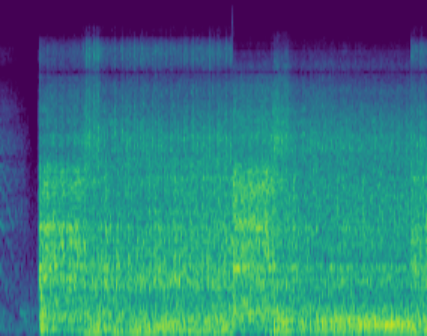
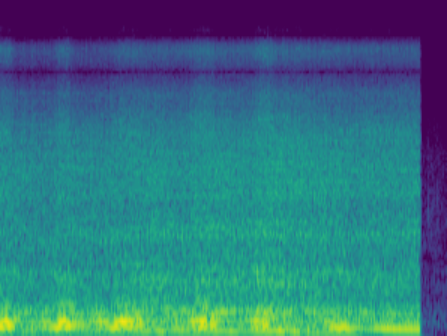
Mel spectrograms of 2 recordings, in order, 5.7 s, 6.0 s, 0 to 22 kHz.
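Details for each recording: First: 1961 Mk1 MG Midget roadster, first start after 54 years sitting, clean carburetor: cranks and catches abruptly, then loud, ragged uneven idle with a raspy, very bad exhaust leak before dying on its own; oil pressure uncertain. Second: 1961 Mk1 MG Midget roadster, 63 years old and sat 54 years, running on its intake: smooth, even running with gentle rev rises and clean return to idle before shutdown; sounds healthy.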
